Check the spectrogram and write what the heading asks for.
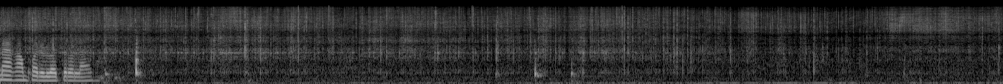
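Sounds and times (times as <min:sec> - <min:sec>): burgers sizzling in oil: 0:00.0 - 0:10.0
spatula knocking on pan: 0:00.2 - 0:01.6, 0:05.3 - 0:05.9.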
